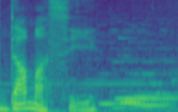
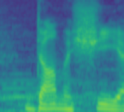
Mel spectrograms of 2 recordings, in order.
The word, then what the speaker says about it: Damacy: Damacy da machine yeah it's da mushy I think it's the way you're actually supposed to pronounce it but dama C is the way it looks if you're an English speaker but there's a level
